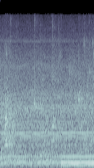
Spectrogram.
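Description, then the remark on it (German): A steady pump drones with a low motor hum over a constant rush of water being slowly pumped out of a treadmill tank, growing slightly louder and heavier partway through, with no voices. “So, jetzt gucken wir gerade das Wasser langsam wieder ab.”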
